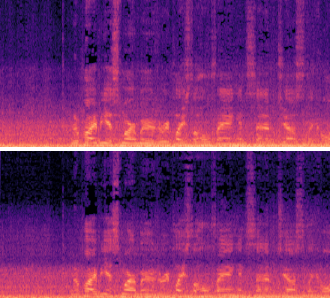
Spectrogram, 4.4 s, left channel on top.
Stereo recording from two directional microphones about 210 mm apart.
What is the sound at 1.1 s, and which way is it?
Speech, 15° left (ahead or behind).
